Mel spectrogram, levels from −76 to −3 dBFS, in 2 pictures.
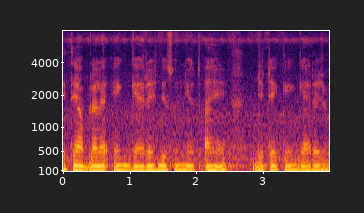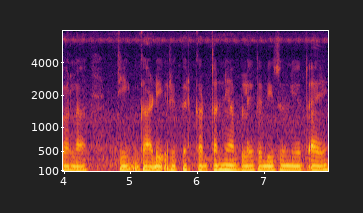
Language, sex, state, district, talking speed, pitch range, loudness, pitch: Marathi, male, Maharashtra, Aurangabad, 135 wpm, 95-100 Hz, -15 LUFS, 100 Hz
